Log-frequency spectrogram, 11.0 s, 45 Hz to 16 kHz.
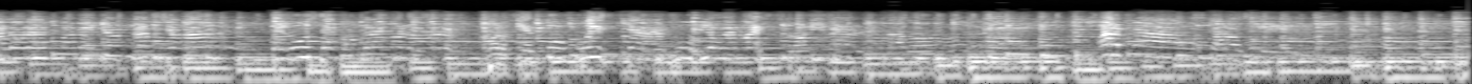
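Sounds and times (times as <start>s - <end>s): bass line: 0.0s - 11.0s.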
